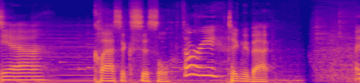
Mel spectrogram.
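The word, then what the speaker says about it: Sissel: is not Cil it's sisle it's sisle yeah I keep saying Cil cuz I want it to be Cil it's not it's got two s's yeah classic sisle sorry take me back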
